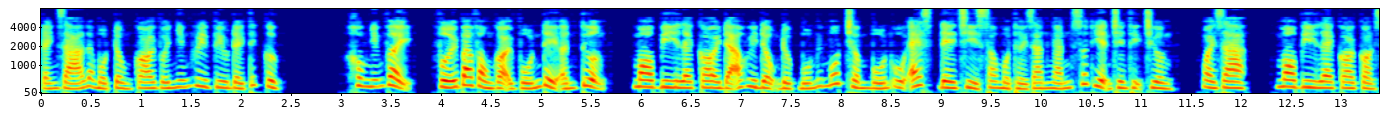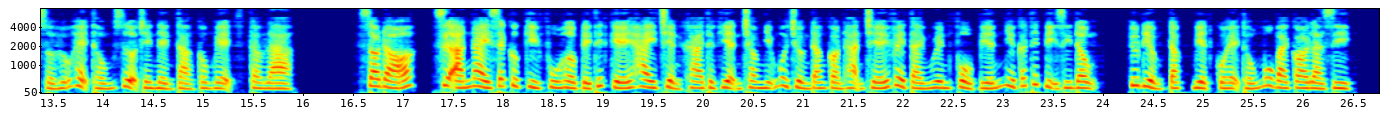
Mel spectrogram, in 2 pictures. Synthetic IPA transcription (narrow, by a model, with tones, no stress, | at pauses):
k̚ɗa˨˦ŋ̟zaː˨˦laː˨˩mo˨˩t̚ɗə˨˩wŋ͡mkɔ˧jvəː˨˦jɲɨ̰˧˥ŋɾi˧vi˧wɗə˨˩jt̪ï˦˥k̟̚kɨ˨˩k̚ | xə˧wŋ͡mɲɨ̰˧˥ŋvə̰˧˨j | vəː˨˦jɓaː˧va˨˩wŋ͡mɣɔ̰˧˨jvo˨˦nɗe˧˩ʔə˨˦nt̪ɨ̰˧˨əŋ | mɔ˧ɓi˧lɛ˧kɔ˧jɗa̰ː˧˥ɦwi˧ɗo̰˧˨wŋ͡mɗɨ˨˩ək̚ɓo˨˦nmɨ˧əjmo˦˥t̚t͡ɕə˨˦mɓo˨˦nʔu˧ʔɛ˦˥sɗe˧˩t͡ɕi˧˩sa˧wŋ͡mmo˨˩t̚t̪ʰəː˨˩jzaː˧nŋa˨˦ŋ̟swə˦˥t̚hḭ˧˨ənt͡ɕe˧nt̪ʰḭ˧˨t͡ɕɨ˨˩əŋ | ŋwaː˨˩jzaː˧ | mɔ˧ɓi˧lɛ˧kɔ˧jkɔ˨˩nsəː˧˩ɦɨ̰˧˥wɦḛ˧˨t̪ʰə˨˦wŋ͡mzɨ̰˧˨ət͡ɕe˧nːe˨˩nt̪aː˧˩ŋkə˧wŋ͡mŋḛ˧˨t̪ɛ˧wlaː˧ | sɔ˧wɗɔ˨˦ | z̥ɨ̰˧˨ʔaː˨˦nːa˨˩jsɛ̰˧˥kɨ˨˩k̚ːi˨˩fu˨˩ɦəː˨˩p̚ɗe˧˩t̪ʰi˦˥t̚ke˨˦ɦa˧jt͡ɕi˧˩ənxaː˧jt̪ʰɨ˨˩k̚hḭ˧˨ənt͡ɕɔ˧wŋ͡mɲɨ̰˧˥ŋːo˧jt͡ɕɨ˨˩əŋɗaː˧ŋkɔ˨˩nɦa̰ː˧˨nt͡ɕe˨˦ve˨˩t̪aː˨˩jŋwi˧ənfo˧˩ɓi˨˦ənɲɨ˧kaː˦˥k̪̚ʰi˦˥t̚ɓḭ˧˨zi˧ɗə̰˧˨wŋ͡m | t̪i˧wɗi˧˩əmɗa˨˩k̚ɓi˨˩ət̚ku˧˩əɦḛ˧˨t̪ʰə˨˦wŋ͡mmo˧ɓaː˧jkɔ˧jlaː˨˩zi˨˩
